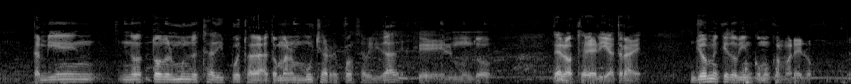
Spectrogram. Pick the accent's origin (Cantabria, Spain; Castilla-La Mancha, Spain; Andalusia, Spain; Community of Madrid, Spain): Andalusia, Spain; Jerez de la Frontera; born there; now in Playa Blanca, Spain; yo nací en Jerez de la Frontera, Cádiz.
